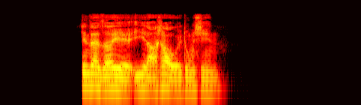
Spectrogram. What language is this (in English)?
Chinese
